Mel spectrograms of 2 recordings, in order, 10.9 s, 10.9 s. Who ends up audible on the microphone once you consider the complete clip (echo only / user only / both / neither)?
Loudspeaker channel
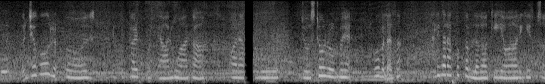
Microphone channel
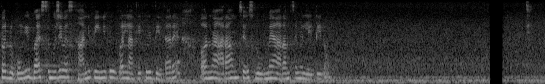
user only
